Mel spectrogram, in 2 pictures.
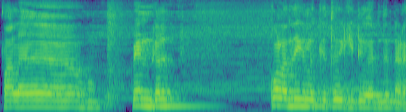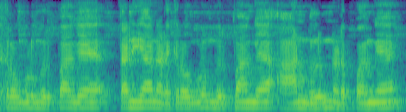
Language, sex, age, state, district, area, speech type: Tamil, male, 45-60, Tamil Nadu, Tiruppur, rural, spontaneous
